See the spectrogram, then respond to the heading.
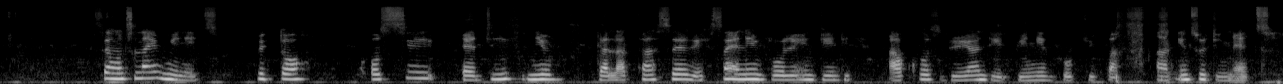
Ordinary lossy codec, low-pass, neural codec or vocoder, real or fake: Opus, 16 kbps; 14.4 kHz; codec, 44.1 kHz, 7.8 kbps, DAC; fake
